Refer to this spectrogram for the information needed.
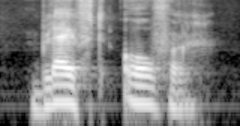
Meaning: inflection of overblijven: 1. second/third-person singular present indicative 2. plural imperative
- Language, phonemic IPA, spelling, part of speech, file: Dutch, /ˈblɛift ˈovər/, blijft over, verb, Nl-blijft over.ogg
